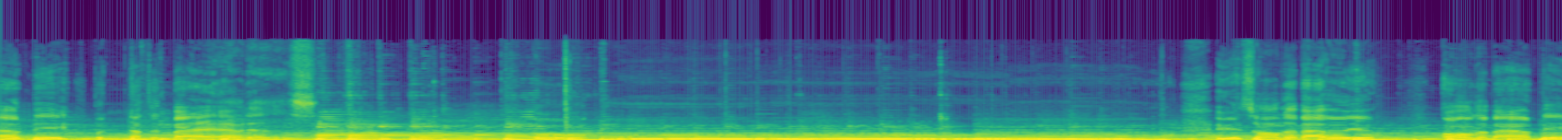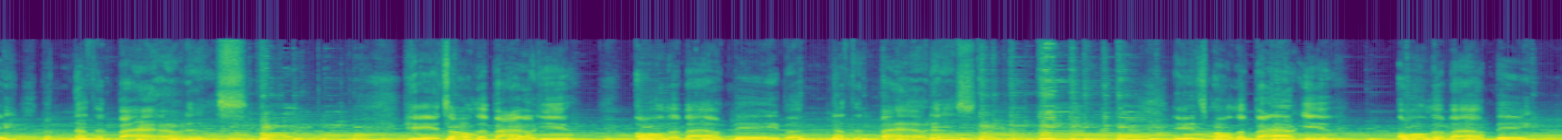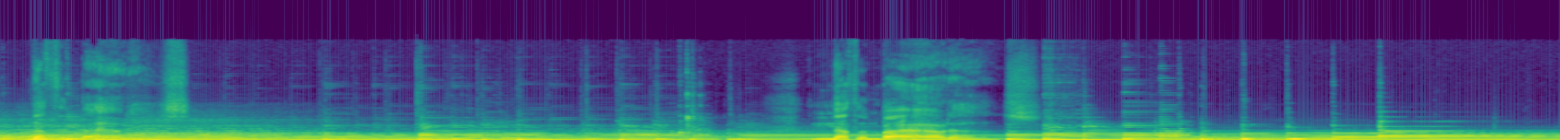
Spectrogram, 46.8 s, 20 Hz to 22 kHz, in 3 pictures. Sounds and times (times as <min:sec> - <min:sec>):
Acoustic guitar: 0:00.0 - 0:46.8.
